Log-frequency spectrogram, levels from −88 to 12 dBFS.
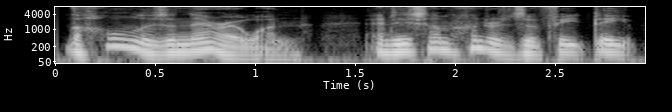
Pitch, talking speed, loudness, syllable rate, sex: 125 Hz, 265 wpm, -14 LUFS, 6.4 syllables/s, male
